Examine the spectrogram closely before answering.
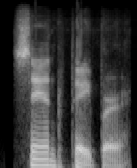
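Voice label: "sandpaper", American English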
